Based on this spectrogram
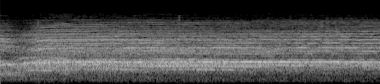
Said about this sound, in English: In Jesus' name I pray. And everybody screamed, amen.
